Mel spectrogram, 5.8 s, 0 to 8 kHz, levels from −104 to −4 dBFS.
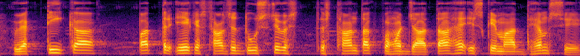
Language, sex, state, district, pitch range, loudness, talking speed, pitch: Hindi, male, Uttar Pradesh, Hamirpur, 140-155 Hz, -16 LUFS, 165 wpm, 150 Hz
